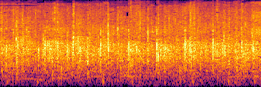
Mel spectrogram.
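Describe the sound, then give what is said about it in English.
A church audience gives the Lord a hand clap of praise, clapping together in sustained, dense applause, many hands slapping in a steady crackling wash that stays loud and even throughout, with no voices standing out. “I wonder if you'd just help me tonight, give the Lord a great big hand clap of praise.”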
